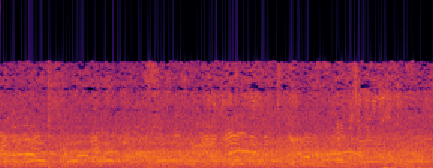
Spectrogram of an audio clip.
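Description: A large crowd screams in panic in a vast echoing hall.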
